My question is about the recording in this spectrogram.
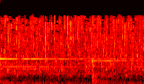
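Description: Slow, sparse piano notes over a steady rain hiss. One high note rings and fades from the start, and another is struck about a second and a half in.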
